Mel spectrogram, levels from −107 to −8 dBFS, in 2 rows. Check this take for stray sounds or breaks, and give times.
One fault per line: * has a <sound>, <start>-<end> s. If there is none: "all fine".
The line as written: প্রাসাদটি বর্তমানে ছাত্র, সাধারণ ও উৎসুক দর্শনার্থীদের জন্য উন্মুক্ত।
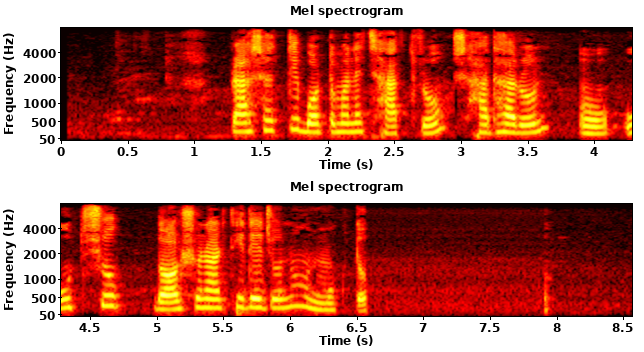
all fine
